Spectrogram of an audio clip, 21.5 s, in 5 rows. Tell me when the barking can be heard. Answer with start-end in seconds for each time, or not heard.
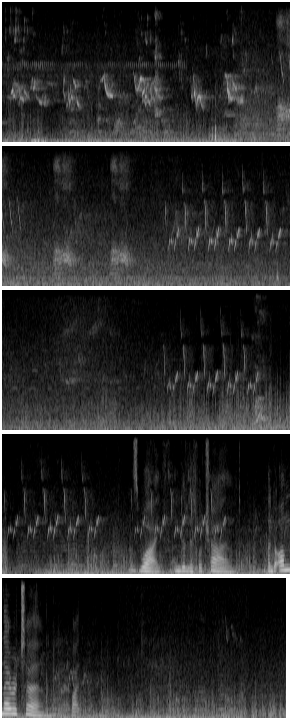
0.9-2.7, 12.3-13.7.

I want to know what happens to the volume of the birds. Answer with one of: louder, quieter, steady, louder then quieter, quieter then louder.
quieter.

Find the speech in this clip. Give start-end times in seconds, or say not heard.
14.8-18.4.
